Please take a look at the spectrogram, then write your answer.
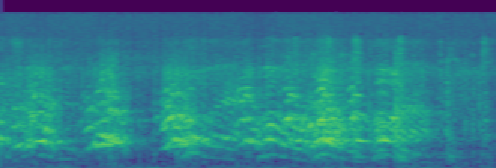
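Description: A team of sled dogs barks and yelps together in a busy, overlapping chorus, loud, with the excited yapping running continuously for a few seconds; the dog team is coming toward Sergeant Preston on the way to Whitehorse.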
